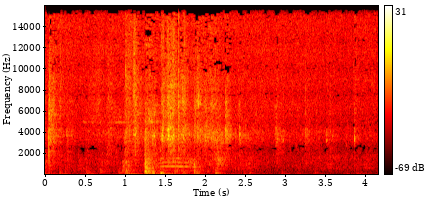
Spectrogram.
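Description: Husky/Lab puppy and tabby cat scuffling on a tiled floor: paws and claws clattering and knocking, busiest about a second in, with a short pitched animal cry in the middle of it.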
